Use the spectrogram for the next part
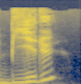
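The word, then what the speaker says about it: biru (ビール): Donc bière, on dira biru.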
